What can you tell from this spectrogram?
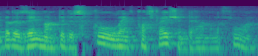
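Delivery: ordinary talk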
